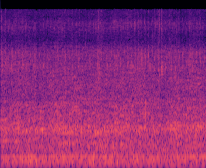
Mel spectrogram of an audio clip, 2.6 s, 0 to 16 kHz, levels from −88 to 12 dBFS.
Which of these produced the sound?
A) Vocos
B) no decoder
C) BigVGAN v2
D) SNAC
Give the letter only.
B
